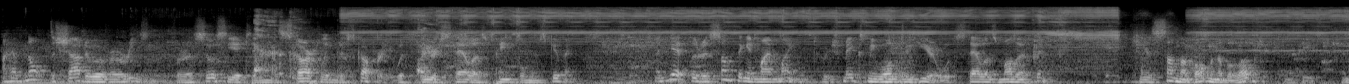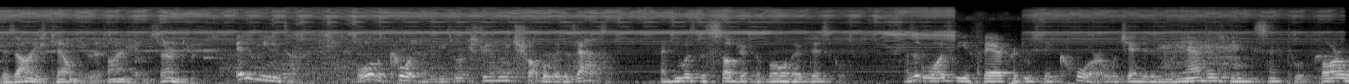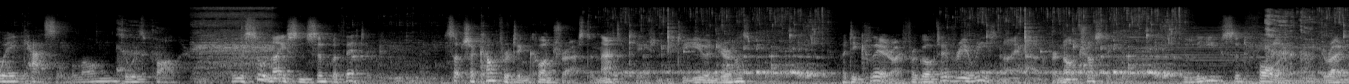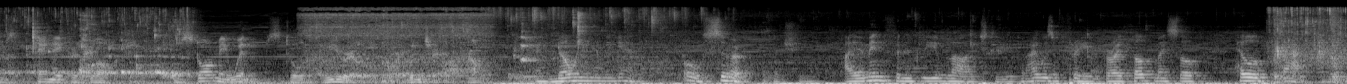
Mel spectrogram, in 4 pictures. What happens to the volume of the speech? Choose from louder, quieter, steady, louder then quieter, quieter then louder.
steady.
